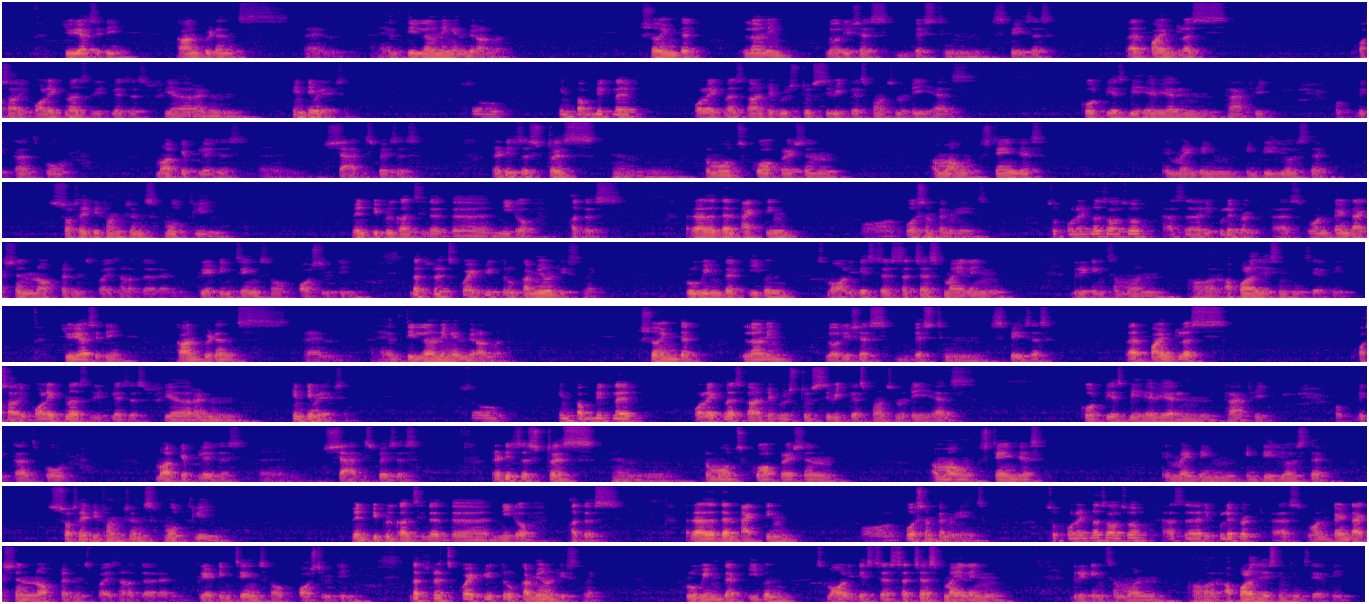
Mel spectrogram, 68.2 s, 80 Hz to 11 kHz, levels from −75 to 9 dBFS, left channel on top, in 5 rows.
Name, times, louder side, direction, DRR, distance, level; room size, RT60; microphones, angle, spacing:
voice 1, 0.6-1.3 1.8-3.4 3.7-5.0 6.4-7.0 7.4-7.9 8.2-10.5 11.2-12.2 13.6-16.1 16.6-17.1 18.4-18.7 19.2-20.0 20.6-23.4 24.4-26.3 26.6-27.9 28.8-30.2 30.5-31.4 32.2-35.7 36.6-37.7 38.9-40.5 41.4-43.2 44.5-47.1 47.8-48.8 49.6-50.7 51.4-60.5 61.4-62.4 62.9-64.6 65.3-68.0, right 1 dB, 70° right, 1 dB, 2.2 m, -31 dB
4.9 x 3.9 x 5.8 m, 0.29 s
head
